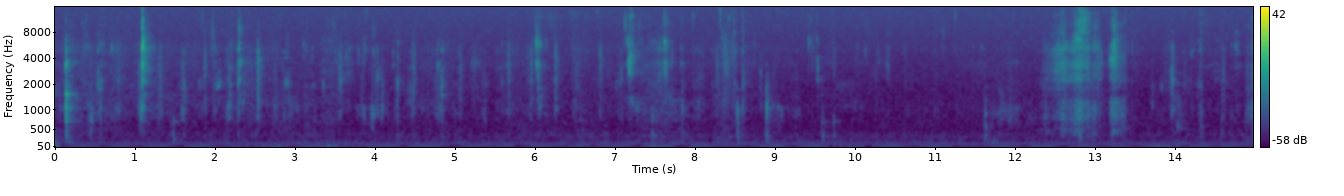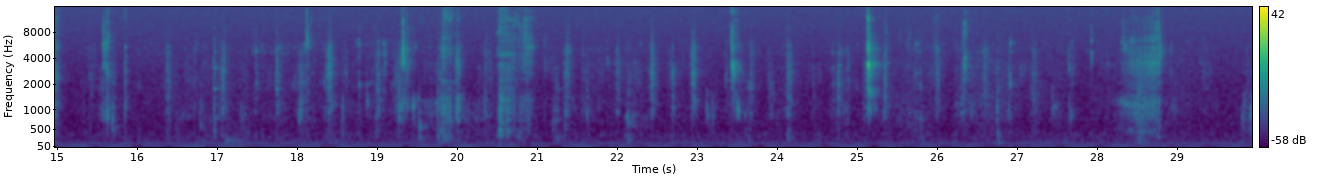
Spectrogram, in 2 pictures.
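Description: Close-miked chewing and wet mouth clicks of a person eating beef and rice from a wooden spoon, with a few longer breathy slurps, one of them a sip of stew broth near the end. A faint steady low hum runs underneath.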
